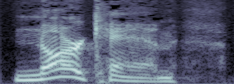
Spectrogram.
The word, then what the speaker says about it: Narcan: Excuse me, I'm mispronouncing it. Narcan. Narcan is an incredible drug that was designed to counteract fentanyl overdose.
